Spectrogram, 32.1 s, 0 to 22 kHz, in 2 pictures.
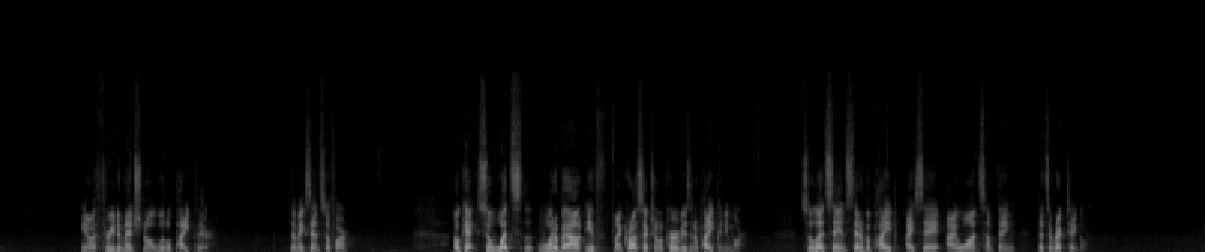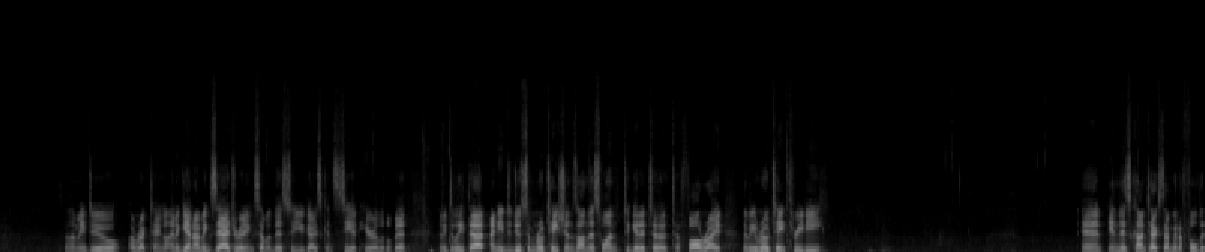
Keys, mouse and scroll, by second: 5.0 right click, 5.7 scroll, 5.9 middle click, 6.7 click, 8.0 Delete, 10.1 right click, 11.8 click, 13.1 click, 16.0-16.8 scroll, 16.8 scroll down 4, 19.6 click, 19.9 scroll down 3, 21.0 click, 21.1 scroll, 21.9 Delete, 24.0 click, 25.6 r, 26.4 Return, 28.8 click, 29.0 middle click, 29.2 middle click, 30.0 click, 31.3 click.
